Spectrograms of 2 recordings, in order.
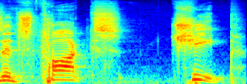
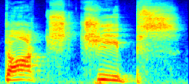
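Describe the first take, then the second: First: "talks cheap" slowly spaced out, no s on "cheap"; corrective line reading. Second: Put-on actress's French-accented English. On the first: Retold or imitated. Brother correcting his actress's line, slow and separated. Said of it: "my brother, "Cut, cut." He goes". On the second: Actress delivers her porn line, French accent. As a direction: say it with a French accent, extra s on "cheaps". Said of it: "because of her French accent".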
